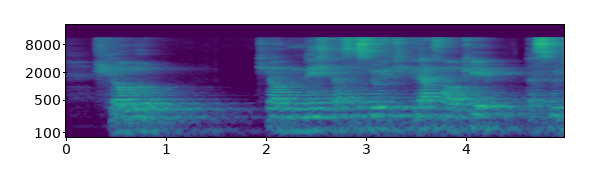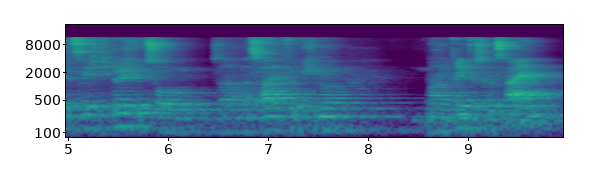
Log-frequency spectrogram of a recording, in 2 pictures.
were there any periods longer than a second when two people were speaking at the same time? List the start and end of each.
none

